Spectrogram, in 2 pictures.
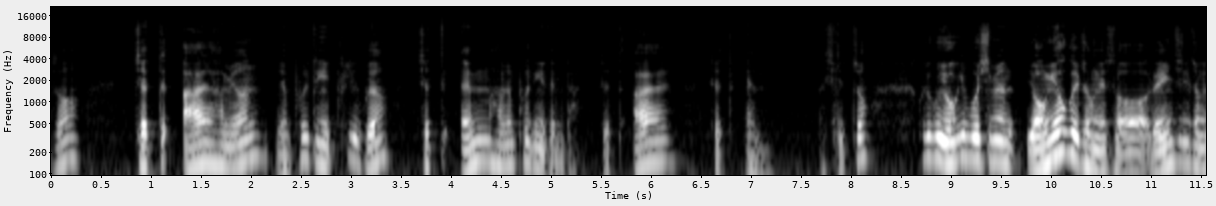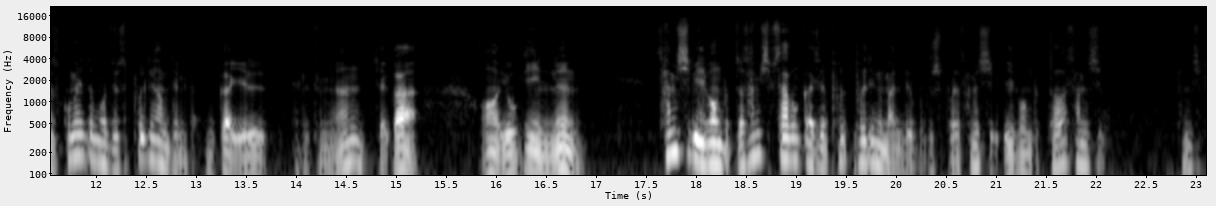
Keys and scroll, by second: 0.8-1.3 typing, 3.7-4.1 typing, 5.3-6.9 typing, 20.5-23.0 typing.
